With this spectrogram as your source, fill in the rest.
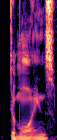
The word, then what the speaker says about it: Des Moines: Mo Iowa or here De Moines's Washington. So they pronounced the S.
